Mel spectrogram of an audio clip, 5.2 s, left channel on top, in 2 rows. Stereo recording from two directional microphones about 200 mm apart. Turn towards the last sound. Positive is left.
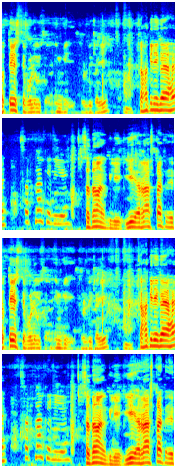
turn(degrees=-50)  # may be behind; listen again after turning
